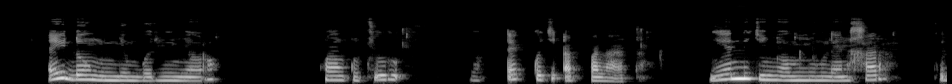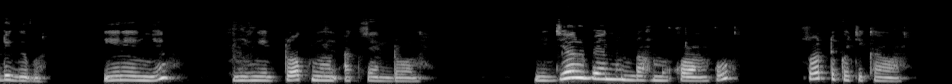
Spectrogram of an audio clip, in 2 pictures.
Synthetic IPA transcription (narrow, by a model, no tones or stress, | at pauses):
ʔɐjdɔːŋmuɲɟəmbɐɾjuɲɔɾ | xɔːŋkɔt͡ʃuɾu | nɐ | tɛkːɔciʔɐpːɐlaːt | jɛːnːiciɲɔːmɲuŋlɛnxɐr | kədəɡəbə | jenɛnɲə | ɲuŋitɔknuːnɐk̚sɛndɔːm | ɲuɟəlbɛnːundɐxmuxɔːŋkɔ | sɔtːəkɔcikɐwɐm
